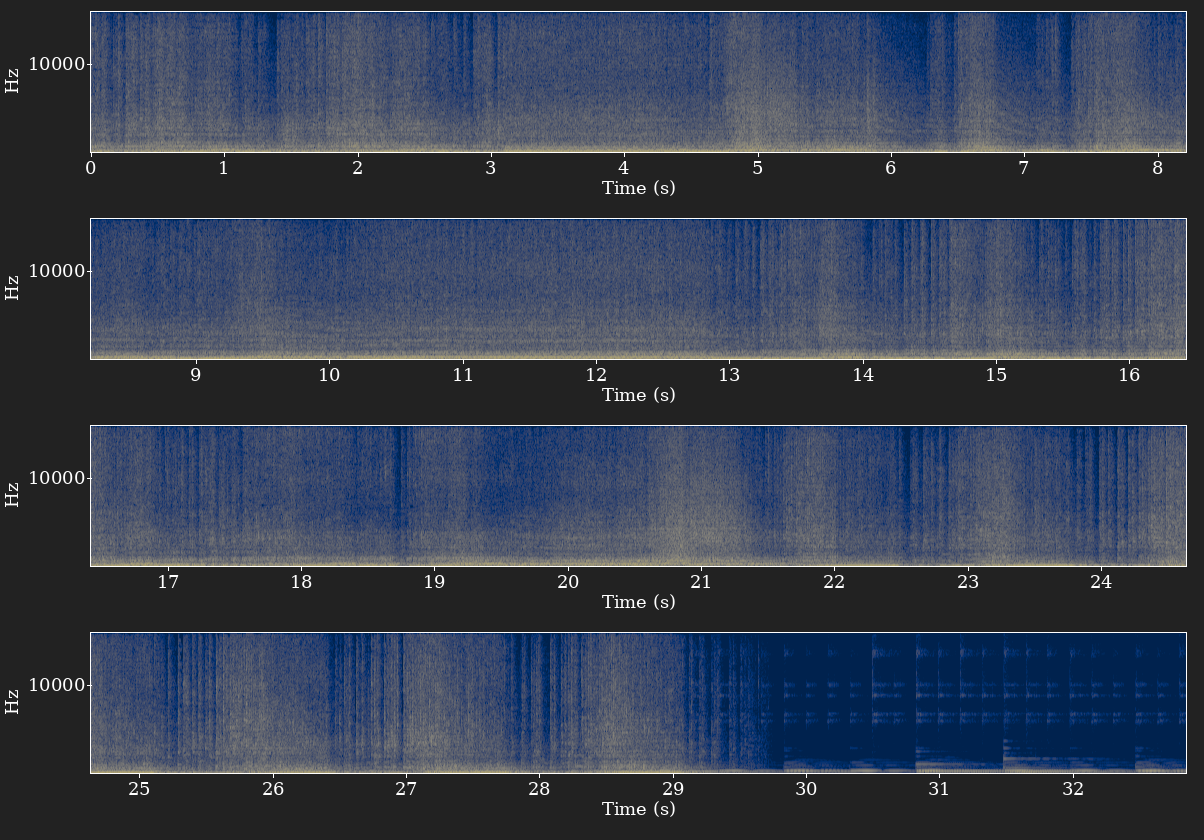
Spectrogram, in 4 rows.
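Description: A gasser drag car's 392-cubic-inch V8 running loud, its throttle blipped again and again so the engine note swoops up and falls back about once a second.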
